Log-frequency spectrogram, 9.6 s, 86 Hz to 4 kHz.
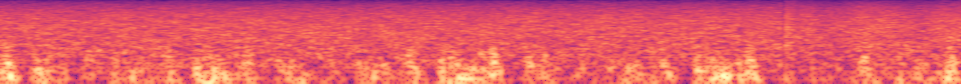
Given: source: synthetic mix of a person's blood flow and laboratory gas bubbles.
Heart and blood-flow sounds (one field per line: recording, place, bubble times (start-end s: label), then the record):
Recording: Doppler ultrasound of blood flow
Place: precordium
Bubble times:
5.36-5.49 s: bubbles
5.79-5.87 s: bubbles
From the record:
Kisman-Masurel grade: 122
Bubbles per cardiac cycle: 1 to 2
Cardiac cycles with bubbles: 10 to 50%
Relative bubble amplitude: moderate (0.250 to 0.450)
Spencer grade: 2 (many but less than half of the cardiac periods contain bubble signals, singularly or in groups)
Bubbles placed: anywhere in the cardiac cycle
